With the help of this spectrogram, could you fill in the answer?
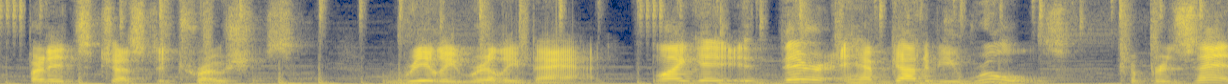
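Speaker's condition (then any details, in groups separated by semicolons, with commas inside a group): No condition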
